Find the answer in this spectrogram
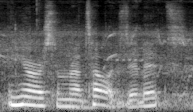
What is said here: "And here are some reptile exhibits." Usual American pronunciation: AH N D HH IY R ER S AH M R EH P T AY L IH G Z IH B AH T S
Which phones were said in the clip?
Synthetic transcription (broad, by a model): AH N HH IY R ER S AH M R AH T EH L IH G Z IH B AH T S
